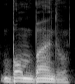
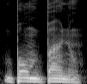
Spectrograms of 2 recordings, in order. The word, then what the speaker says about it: bombando: Notice how he doesn't pronounce the D in bombando. He says bombando.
